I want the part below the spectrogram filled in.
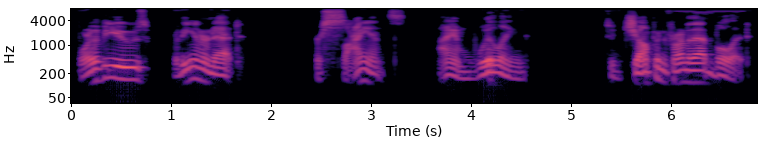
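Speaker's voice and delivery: ordinary delivery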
